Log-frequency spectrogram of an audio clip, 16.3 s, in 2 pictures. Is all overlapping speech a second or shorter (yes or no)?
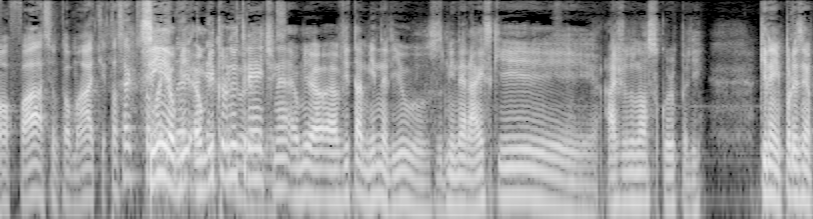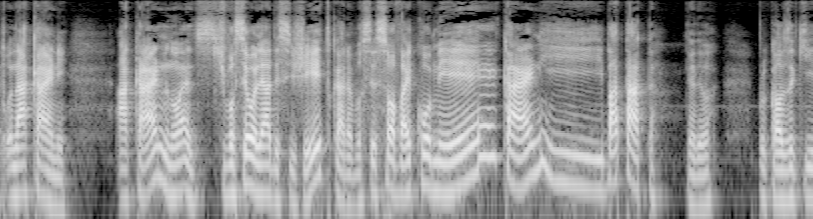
no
